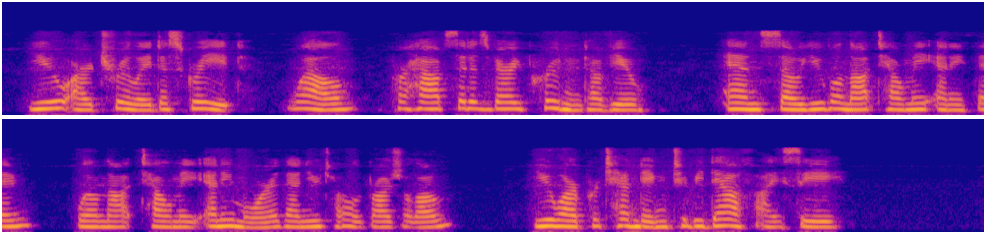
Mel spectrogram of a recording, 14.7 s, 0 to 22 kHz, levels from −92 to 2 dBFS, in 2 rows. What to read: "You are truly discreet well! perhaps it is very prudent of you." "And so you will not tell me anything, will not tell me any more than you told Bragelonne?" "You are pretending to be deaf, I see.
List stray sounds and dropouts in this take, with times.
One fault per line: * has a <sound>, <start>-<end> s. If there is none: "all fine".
all fine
